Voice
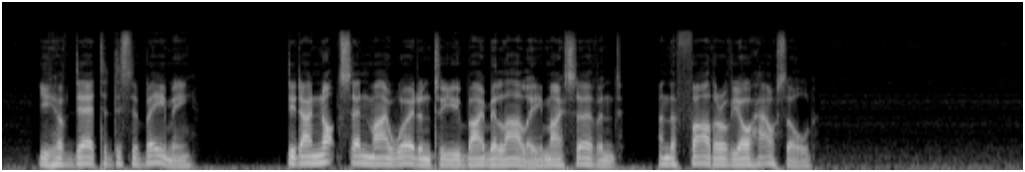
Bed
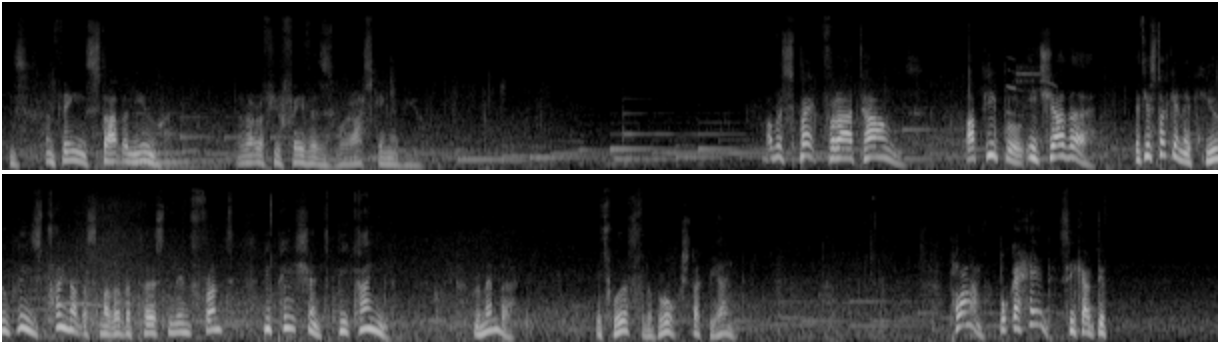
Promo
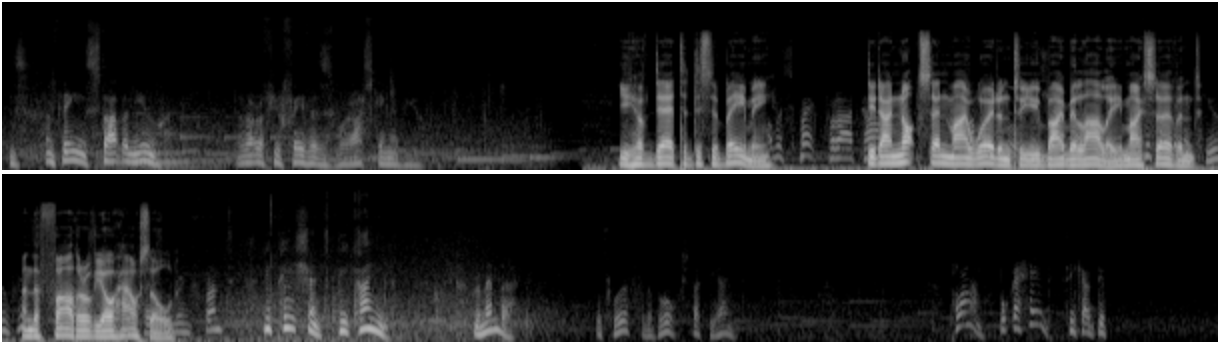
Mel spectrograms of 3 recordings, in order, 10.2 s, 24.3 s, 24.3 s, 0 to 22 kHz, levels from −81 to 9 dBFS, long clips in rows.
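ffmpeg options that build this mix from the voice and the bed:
ffmpeg -i stem1.wav -i stem2.wav -filter_complex "[0:a]adelay=5800,volume=-1.5dB[link_01];[1:a]volume=10.5dB,afade=type=out:start_time=5.29:duration=0.36:silence=0.237137,afade=type=in:start_time=14.19:duration=0.78:silence=0.177828,afade=type=out:start_time=16.68:duration=1.15:silence=0.149624[link_02];[link_01][link_02]amix=inputs=2:normalize=0" out.wav

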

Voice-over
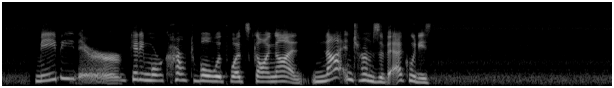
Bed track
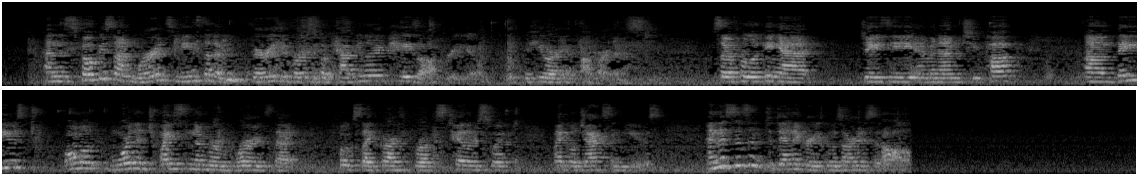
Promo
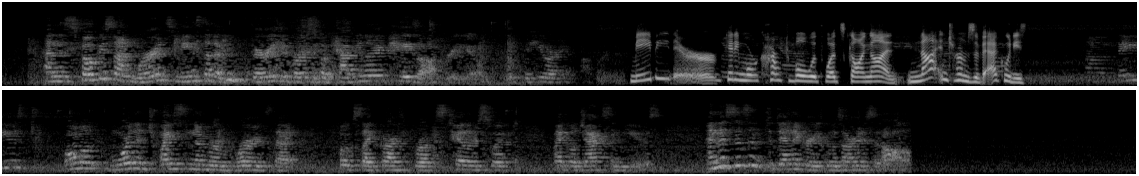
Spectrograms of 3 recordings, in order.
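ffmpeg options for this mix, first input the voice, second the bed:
ffmpeg -i stem1.wav -i stem2.wav -filter_complex "[0:a]adelay=5950,volume=2dB[link_01];[1:a]volume=15dB,afade=type=out:start_time=4.91:duration=0.88:silence=0.0944061,afade=type=in:start_time=11.01:duration=0.92:silence=0.105925[link_02];[link_01][link_02]amix=inputs=2:normalize=0" out.wav

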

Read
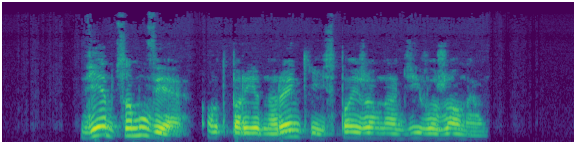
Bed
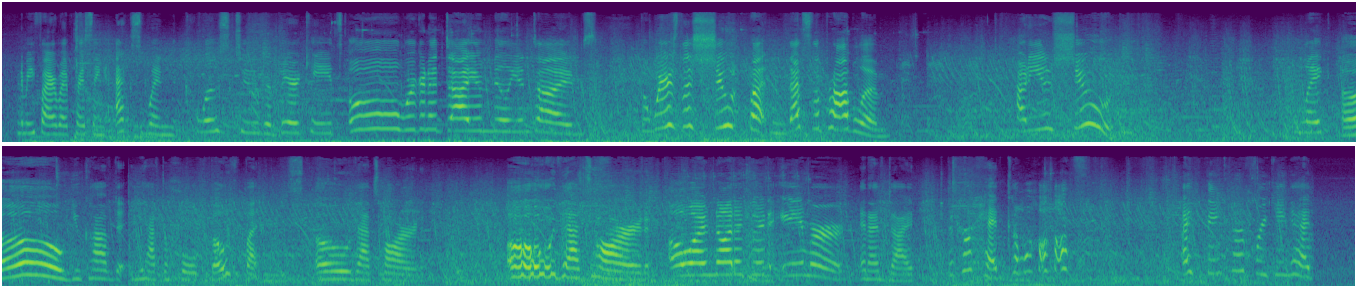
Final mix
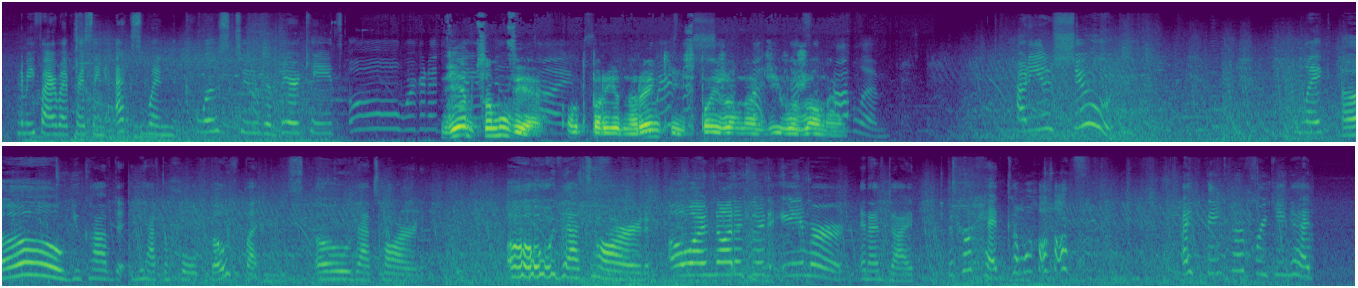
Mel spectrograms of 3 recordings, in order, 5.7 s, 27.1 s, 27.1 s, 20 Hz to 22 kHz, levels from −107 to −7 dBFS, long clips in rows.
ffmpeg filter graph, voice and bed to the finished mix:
ffmpeg -i stem1.wav -i stem2.wav -filter_complex "[0:a]adelay=3600,volume=-2.5dB[link_01];[1:a]volume=10dB,afade=type=out:start_time=3.03:duration=0.48:silence=0.158489,afade=type=in:start_time=9.56:duration=0.68:silence=0.199526[link_02];[link_01][link_02]amix=inputs=2:normalize=0" out.wav

